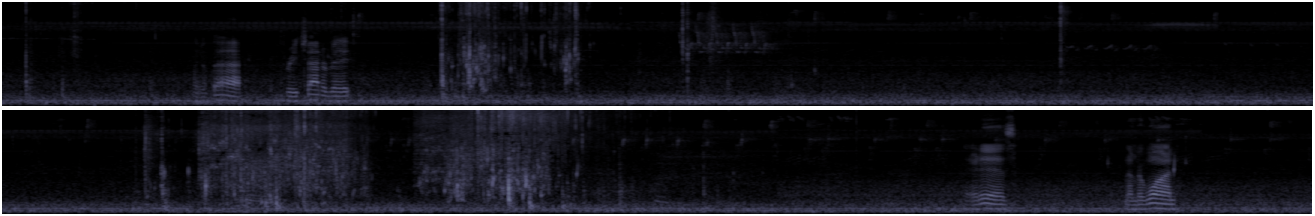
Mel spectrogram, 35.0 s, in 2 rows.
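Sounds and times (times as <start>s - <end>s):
fish splashing in water: 5.8s - 7.9s, 20.0s - 25.9s.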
